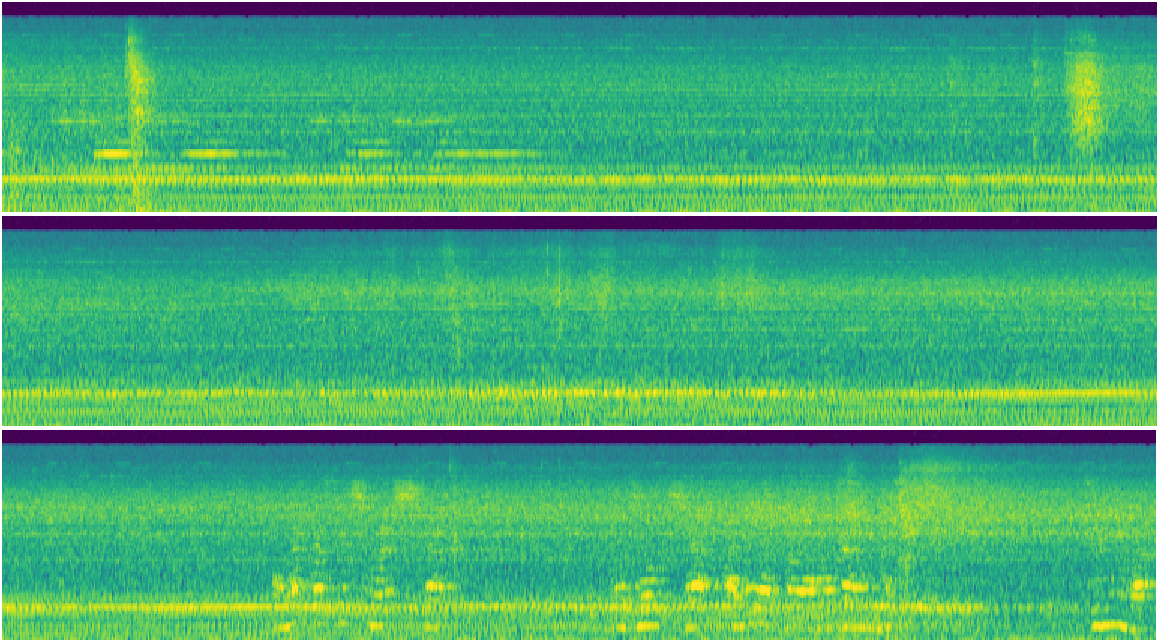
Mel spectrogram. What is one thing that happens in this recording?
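A train's electric equipment hums steadily from inside the cab.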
